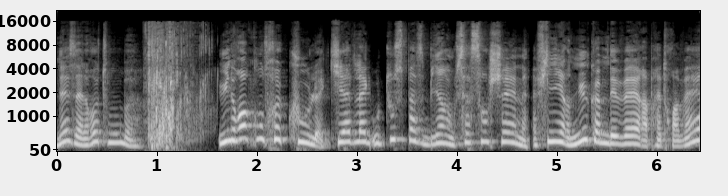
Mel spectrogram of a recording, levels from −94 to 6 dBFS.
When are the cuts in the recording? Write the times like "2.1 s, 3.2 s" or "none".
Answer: 3.1 s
